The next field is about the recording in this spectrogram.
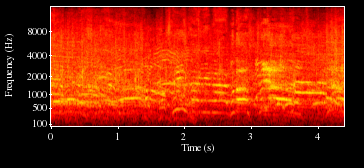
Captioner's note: crowd yelling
